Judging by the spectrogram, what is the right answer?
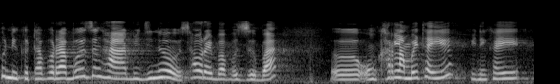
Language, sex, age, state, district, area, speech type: Bodo, female, 45-60, Assam, Udalguri, rural, spontaneous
